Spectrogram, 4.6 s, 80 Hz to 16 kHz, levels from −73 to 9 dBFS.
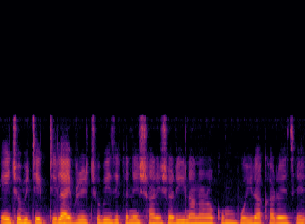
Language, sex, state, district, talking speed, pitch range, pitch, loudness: Bengali, female, West Bengal, Malda, 155 wpm, 195-220 Hz, 205 Hz, -15 LUFS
